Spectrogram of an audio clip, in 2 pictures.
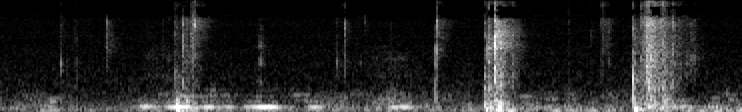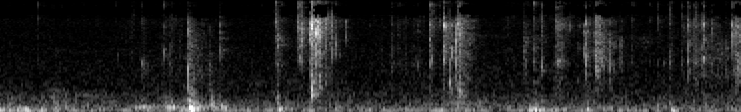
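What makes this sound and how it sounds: A palm-sized, solid cream-white soap bar with some gold pattern left on it is held in the hand while a utility-knife blade shaves and carves thin slices off it. Crisp, bright scraping cuts and short clicks come in uneven bursts over a soft low hum, and the bar stays solid under the blade.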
